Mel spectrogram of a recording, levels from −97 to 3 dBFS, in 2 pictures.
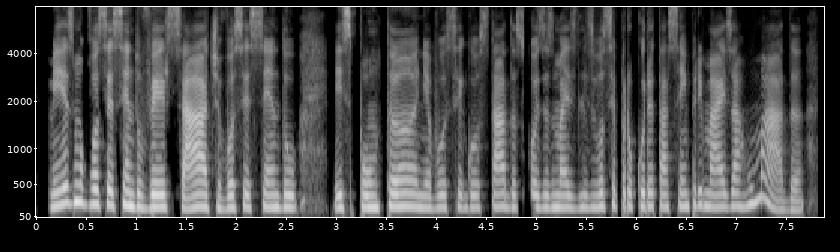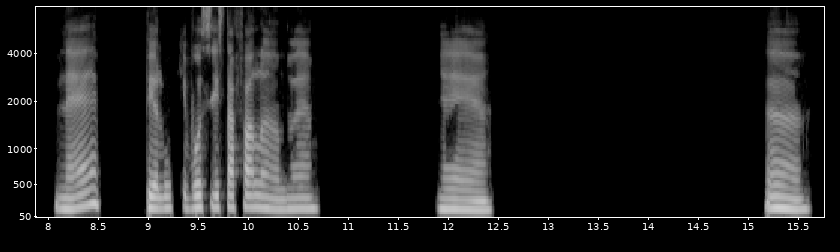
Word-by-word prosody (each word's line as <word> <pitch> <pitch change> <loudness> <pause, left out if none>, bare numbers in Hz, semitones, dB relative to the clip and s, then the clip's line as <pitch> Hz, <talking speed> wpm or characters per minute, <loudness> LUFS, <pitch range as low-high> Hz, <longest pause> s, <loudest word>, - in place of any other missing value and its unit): Mesmo 230 +6 +5
você 210 -1 +4
sendo 190 -2 +5
versátil, 175 0 +4
você 170 +3 0
sendo 175 0 +1 0.4
espontânea, 175 +1 +2
você 175 +2 -4
gostar 170 +2 -2
das 175 -1 -6
coisas 170 -1 -3
li 170 -1 -1
você 185 +4 -1
procura 185 -1 -1
estar 180 -1 -3
sempre 190 +3 -2
mais 180 0 -1
arrumada, 180 - -2 0.4
né, 170 +9 -3 0.4
pelo 160 -1 -2
que 165 - -10
você 170 +2 -4
está 170 0 -4
falando, 160 -4 -4
é. 150 0 -5 1.3
É. 140 -2 -2 2.7
Hã. 145 -3 -1
170 Hz, 105 wpm, -23 LUFS, 160-185 Hz, 2.7 s, Mesmo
